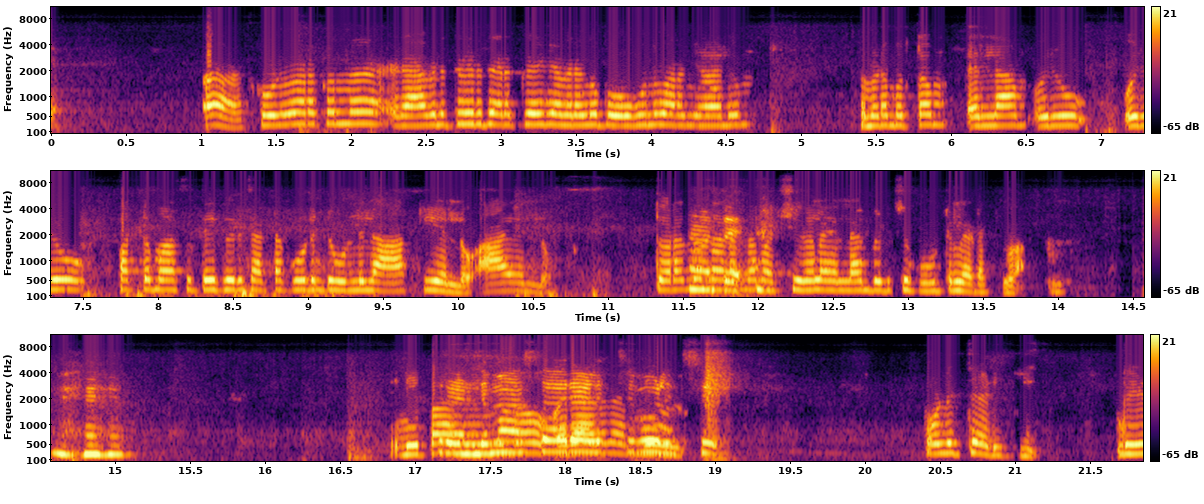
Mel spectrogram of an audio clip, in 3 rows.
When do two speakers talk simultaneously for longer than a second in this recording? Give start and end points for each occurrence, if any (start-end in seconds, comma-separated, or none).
17.2-18.8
